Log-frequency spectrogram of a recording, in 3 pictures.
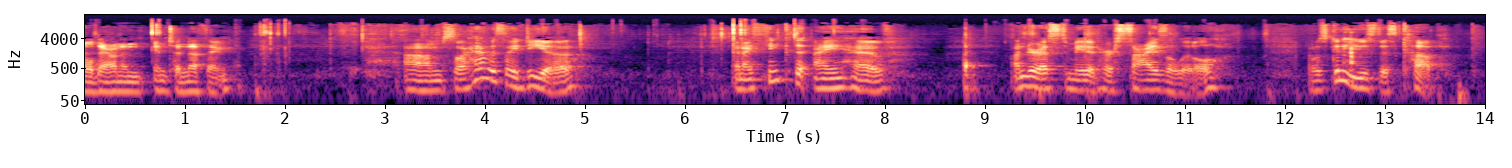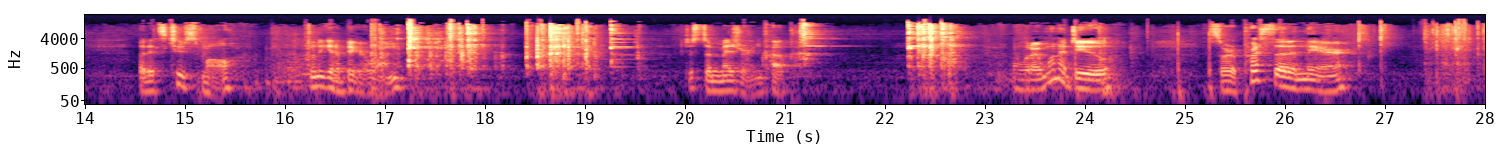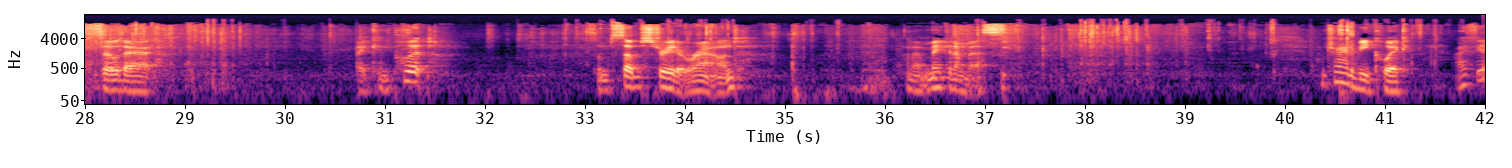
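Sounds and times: kitchenware clattering: 15.9s - 19.8s, 21.0s - 23.0s
rustling and crackling of wood flakes: 27.4s - 30.7s, 36.9s - 41.6s.

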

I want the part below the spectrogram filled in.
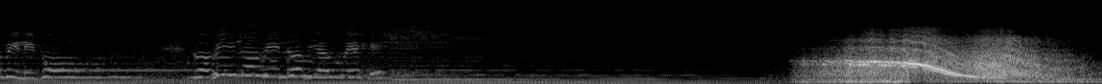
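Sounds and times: tone sliding down in pitch: 7.9s - 11.0s
whoosh: 7.9s - 11.0s.

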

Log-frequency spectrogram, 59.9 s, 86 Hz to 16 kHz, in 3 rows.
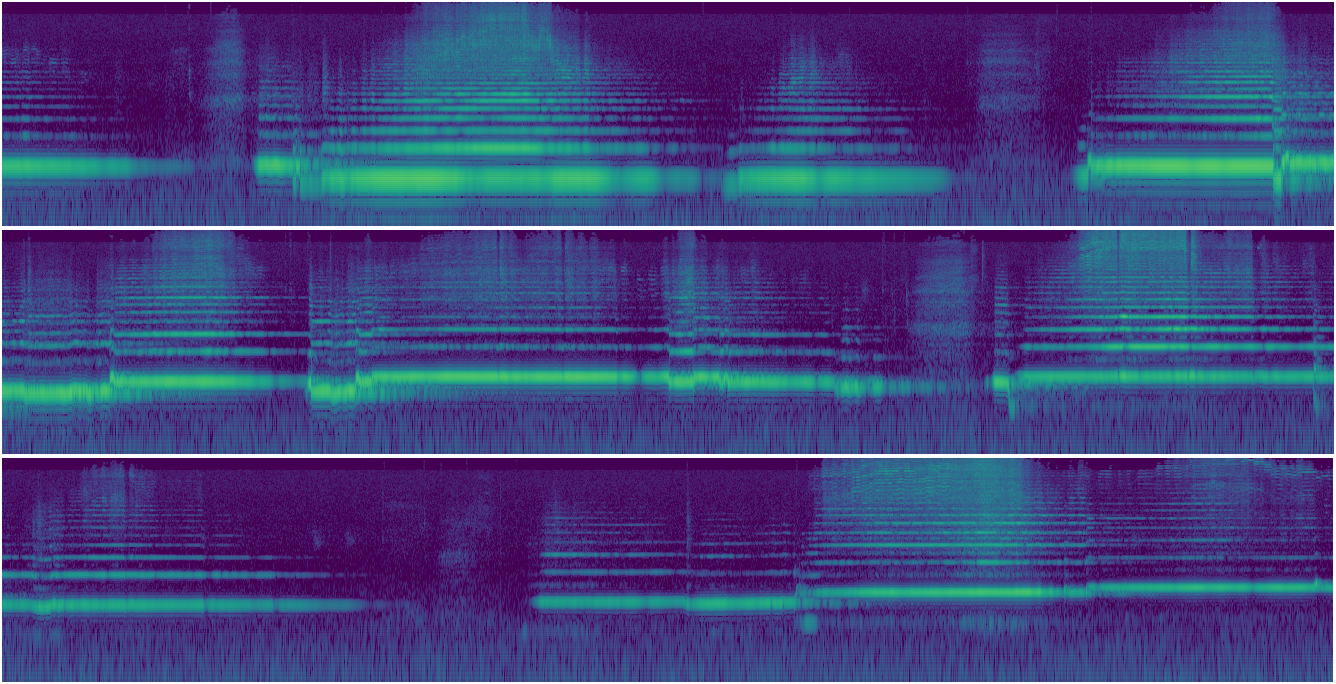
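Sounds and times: bamboo flute long held notes: 0.0s - 45.7s, 47.8s - 59.9s.

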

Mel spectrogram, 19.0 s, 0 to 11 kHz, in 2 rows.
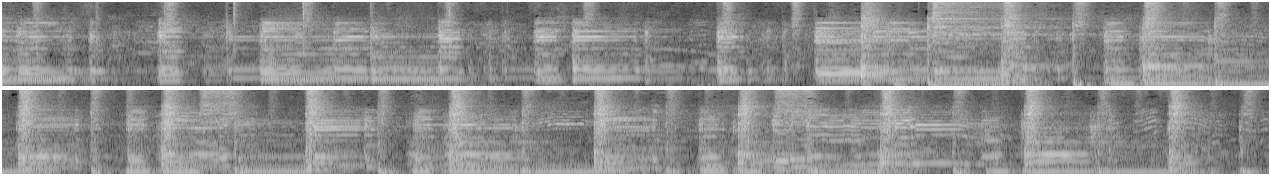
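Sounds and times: bass guitar: 0.0s - 19.0s
drums: 0.0s - 19.0s
electric guitar chords: 0.0s - 19.0s.

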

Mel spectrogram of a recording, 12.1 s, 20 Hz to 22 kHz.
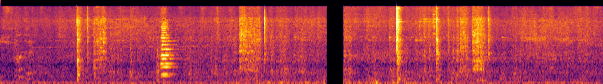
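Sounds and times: vehicle horn toot: 3.2s - 3.8s.

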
